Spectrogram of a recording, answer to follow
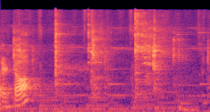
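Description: Metal spoon stirring a wet bitter gourd curry in a stainless steel pot, clinking and scraping against the pot's sides several times.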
